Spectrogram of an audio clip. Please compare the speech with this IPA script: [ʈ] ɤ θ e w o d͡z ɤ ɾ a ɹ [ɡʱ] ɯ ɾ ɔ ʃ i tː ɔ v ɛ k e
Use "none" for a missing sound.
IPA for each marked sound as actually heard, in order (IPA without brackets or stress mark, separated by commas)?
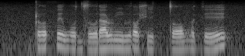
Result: ʈ, ŋ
